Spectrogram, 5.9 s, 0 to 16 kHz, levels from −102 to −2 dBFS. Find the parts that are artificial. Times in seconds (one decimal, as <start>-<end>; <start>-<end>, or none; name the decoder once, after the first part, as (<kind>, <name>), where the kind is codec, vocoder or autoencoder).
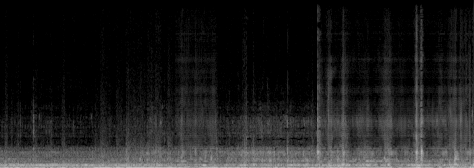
2.2-2.7 (vocoder, BigVGAN v2); 4.0-5.9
